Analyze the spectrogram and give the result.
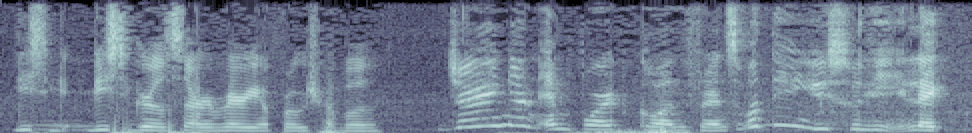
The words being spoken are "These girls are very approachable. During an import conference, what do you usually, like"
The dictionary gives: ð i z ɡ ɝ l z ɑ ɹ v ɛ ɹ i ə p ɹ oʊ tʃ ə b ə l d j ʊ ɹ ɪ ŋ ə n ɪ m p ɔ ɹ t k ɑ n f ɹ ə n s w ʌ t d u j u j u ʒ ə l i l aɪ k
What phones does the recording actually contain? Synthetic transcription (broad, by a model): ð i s ɡ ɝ l s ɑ ɹ v ɛ ɹ i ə p ɹ oʊ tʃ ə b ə l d j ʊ ɹ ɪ ŋ ə n ɪ m p ɔ ɹ t k ɑ n f ɹ ə n s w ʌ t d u j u j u ʃ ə l i l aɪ k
